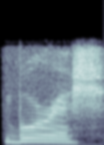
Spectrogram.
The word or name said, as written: boorish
